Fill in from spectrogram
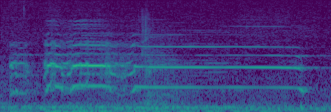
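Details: Rooster crowing at the communal animal park, parc du Faisan Doré, in Hasnon, France: one drawn-out crow with short rising opening notes, then a long steady held tone fading after about two seconds, with low background rumble.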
